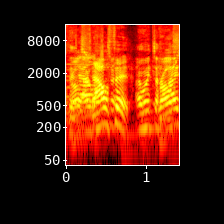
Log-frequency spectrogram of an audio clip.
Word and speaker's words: Douthat: On Cantor, the one moment that sticks out to me was the YG event with Duthot. Is that how you say it? No, it's Ross Douthat. Douthat.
